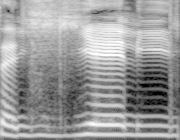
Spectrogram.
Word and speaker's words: glieli: Bravissimo, è un po' difficile sì. da pronunciare, so I would suggest our listeners practice glieli, gliela, glieli, gliele aloud so that they can familiarize with this tricky sound.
